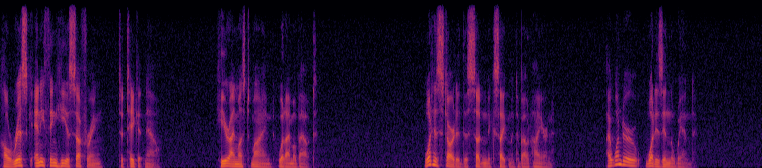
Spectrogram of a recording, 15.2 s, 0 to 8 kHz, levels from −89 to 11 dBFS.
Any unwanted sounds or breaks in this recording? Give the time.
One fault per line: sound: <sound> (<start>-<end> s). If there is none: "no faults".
no faults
